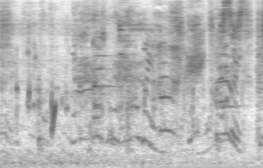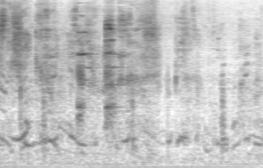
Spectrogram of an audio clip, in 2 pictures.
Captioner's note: indistinct chatter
